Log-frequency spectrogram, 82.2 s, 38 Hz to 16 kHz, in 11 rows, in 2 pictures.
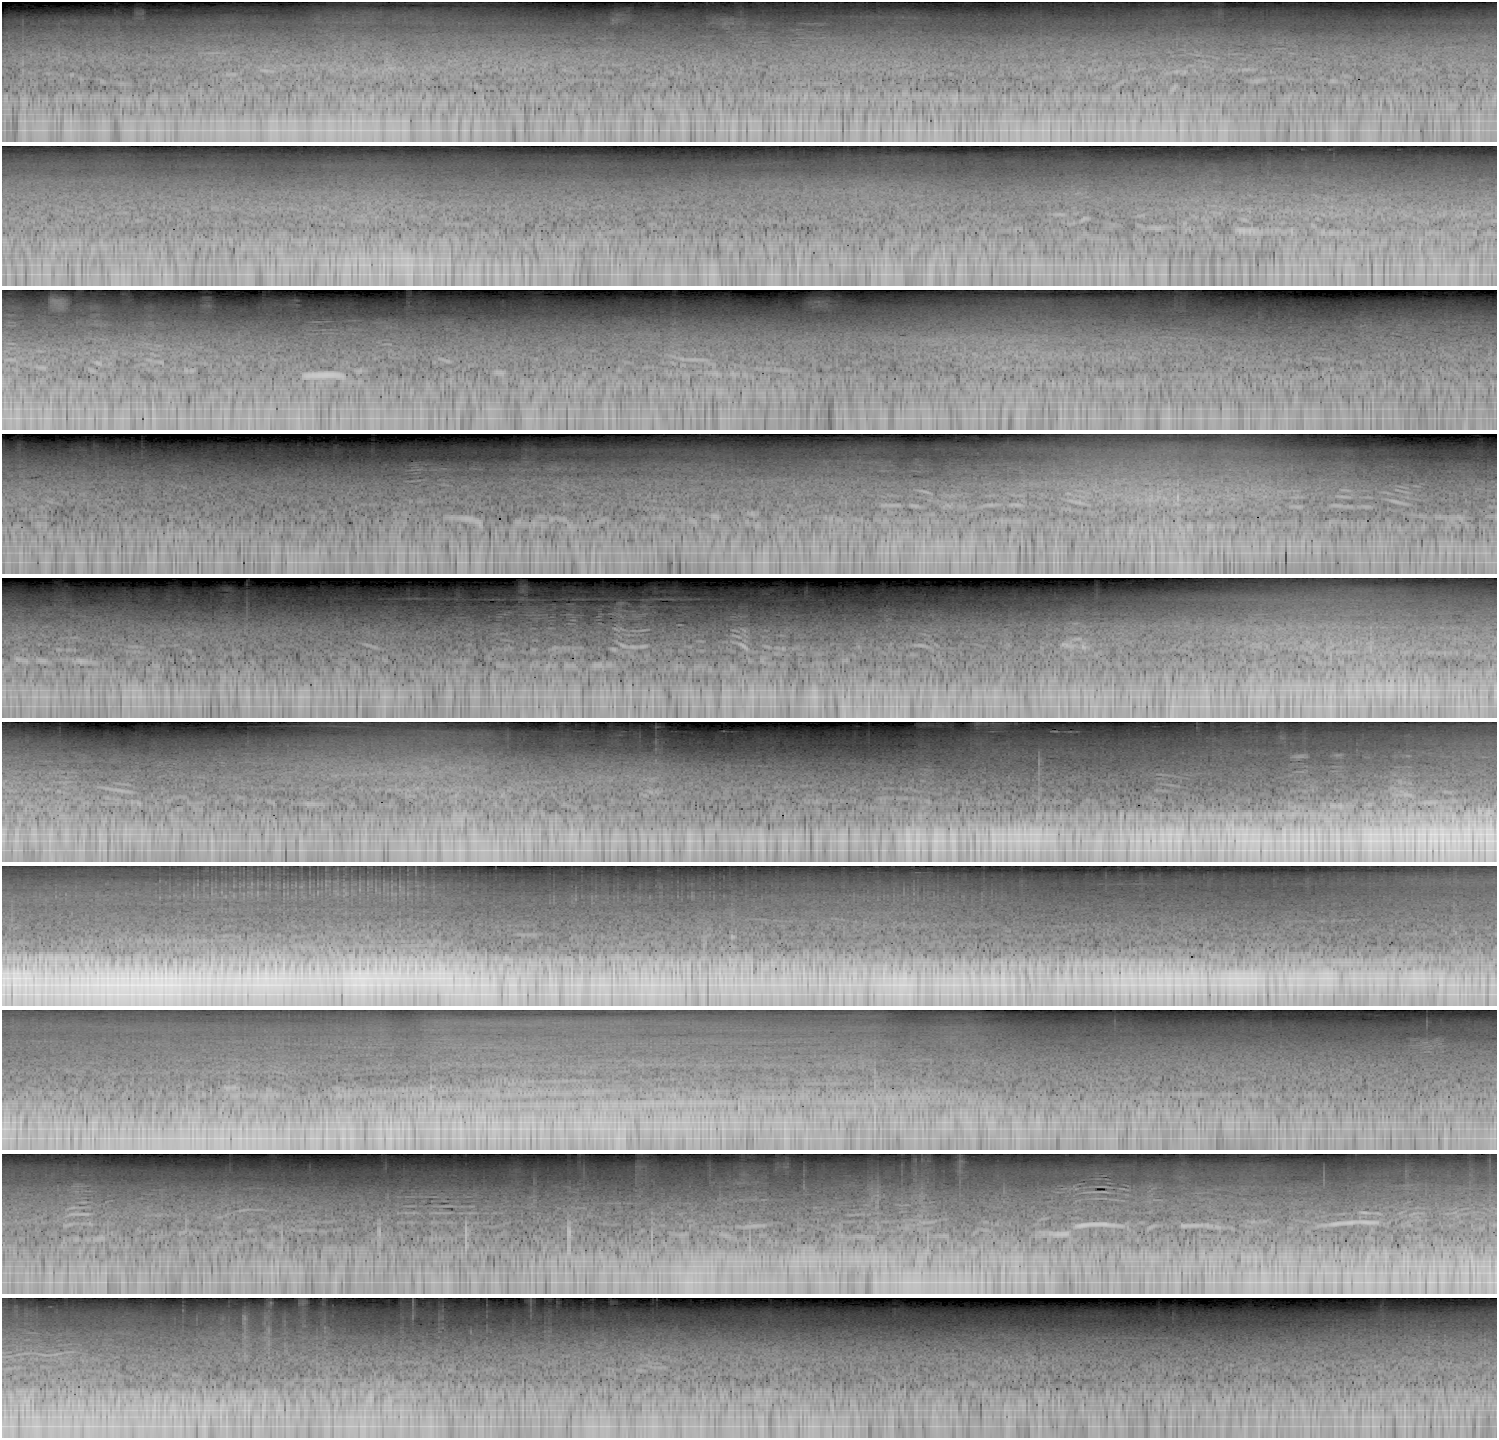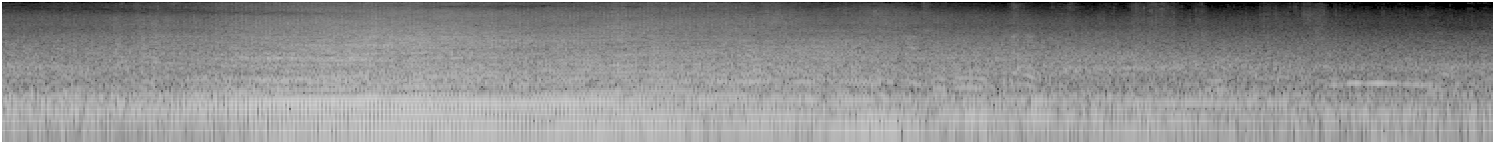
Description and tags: Road Traffic in Rome
Zoom h4n stereo recording of a moderately peaceful central square in Rome, Italy on a sunday morning. Good capture of a motorcycle passing by as well as voices and cars.
Traffic, Rome, Street, Italy, Field-recording, Passing, Road, Voices, Motorcycle, City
